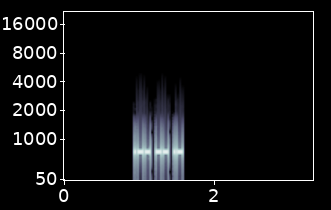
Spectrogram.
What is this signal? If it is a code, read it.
Morse code, heard as a keyed tone, about 50 wpm, 700 Hz. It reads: WMA
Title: ARRL Sections 50wpm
